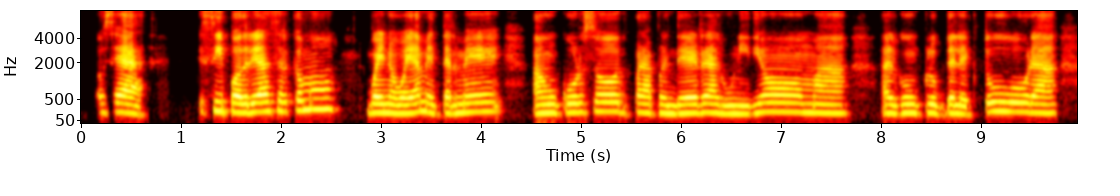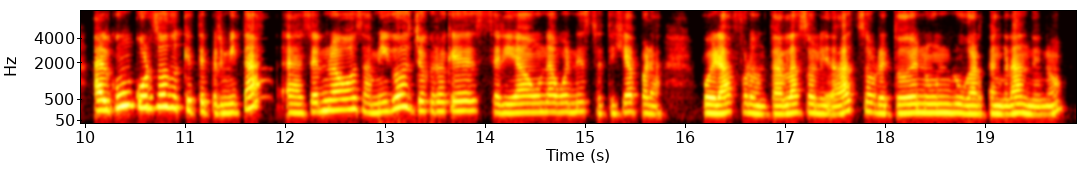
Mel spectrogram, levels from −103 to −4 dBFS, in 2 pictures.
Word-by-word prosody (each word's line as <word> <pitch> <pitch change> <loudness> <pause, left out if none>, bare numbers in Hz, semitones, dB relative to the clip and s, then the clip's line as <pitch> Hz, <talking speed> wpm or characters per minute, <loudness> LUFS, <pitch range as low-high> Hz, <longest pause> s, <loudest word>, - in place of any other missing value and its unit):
O 195 - -9
sea, 195 -2 +5 0.5
sí 225 -2 +6
podría 205 0 +6
ser 215 -1 -3
como 260 +3 -1 0.3
bueno, 190 -1 +4
voy 180 0 +4
a 195 - +4
meterme 195 +2 -1 0.3
a 180 - 0
un 185 0 -1
curso 200 +2 0
para 195 +2 0
aprender 185 0 +1
algún 175 -2 0
idioma, 190 0 -2 0.3
algún 180 0 -3
club 180 -2 -5
de 180 +2 +2
lectura, 195 +2 -1 0.3
algún 260 +9 +5
curso 310 -1 +2
que 240 - -2
te 220 -2 -5
permita 195 +7 0 0.3
hacer 195 +2 -1
nuevos 245 +2 0
amigos. 220 +11 -1
Yo 225 -1 -3
creo 215 0 -6
que 225 +1 -1
sería 195 -2 -1
una 205 +1 -3
buena 205 0 -5
estrategia 195 0 -5
para 180 -3 -7 0.3
poder 180 -2 +4
afrontar 180 -4 -1
la 190 +2 +1
soledad, 190 +2 0
sobre 200 -5 -3
todo 180 +2 -1
en 195 0 -2
un 190 0 -3
lugar 175 -2 -3
tan 175 0 -3
grande, 170 -1 -2
¿no? 170 +11 -7
195 Hz, 150 wpm, -23 LUFS, 180-215 Hz, 0.5 s, sí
